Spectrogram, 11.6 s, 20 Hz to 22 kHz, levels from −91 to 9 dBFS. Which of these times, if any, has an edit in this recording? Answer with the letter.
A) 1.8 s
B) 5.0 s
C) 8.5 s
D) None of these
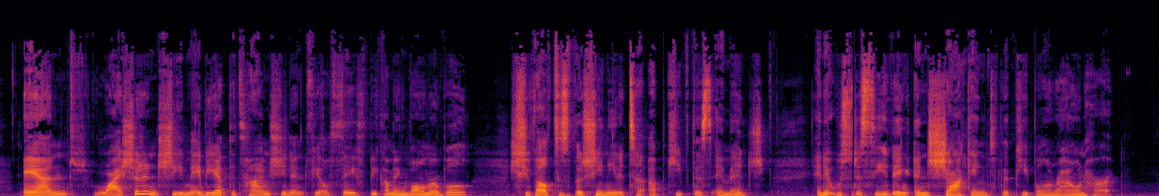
C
